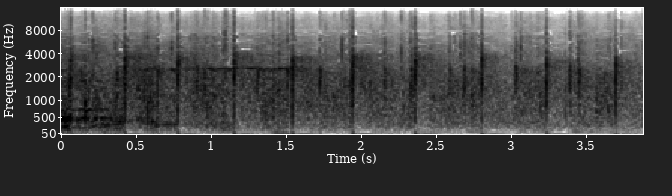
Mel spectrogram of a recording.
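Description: A congregation in a church applauds during a women's convention service, with steady, dense clapping from many hands that fills the room, fairly close and loud, with no one speaking over it.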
